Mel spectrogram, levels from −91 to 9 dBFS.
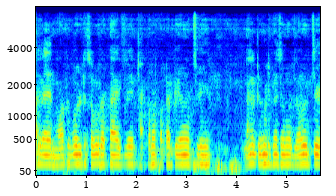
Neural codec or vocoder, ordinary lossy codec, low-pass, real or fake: codec, 44.1 kHz, 2.6 kbps, DAC; none; 7.2 kHz; fake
